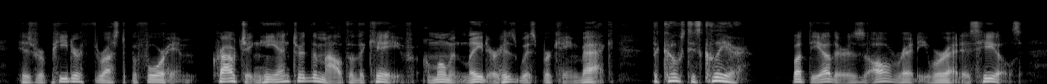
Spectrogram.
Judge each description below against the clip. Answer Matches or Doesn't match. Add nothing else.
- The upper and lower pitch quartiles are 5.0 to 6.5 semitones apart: Matches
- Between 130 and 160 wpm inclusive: Doesn't match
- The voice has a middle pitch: Doesn't match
